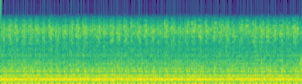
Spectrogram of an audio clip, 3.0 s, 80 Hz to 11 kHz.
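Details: Cub Cadet LX46 XT2 mower, Chinese 679 fuel-injected V-twin, running after bypassing faulty start/stop module that grounded the kill wire: even, steady chug with regular firing pulses, no misses or stumbles; normal running.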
